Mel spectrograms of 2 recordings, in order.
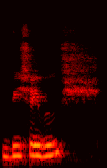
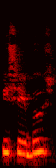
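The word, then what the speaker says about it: Biches & Bûches: from scotland beautiful it's bichebouche and i only know how to say this because of aro knits and pearls she's always saying fishy bouche not like biche bouche i'm like that's how you say it i didn't realize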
